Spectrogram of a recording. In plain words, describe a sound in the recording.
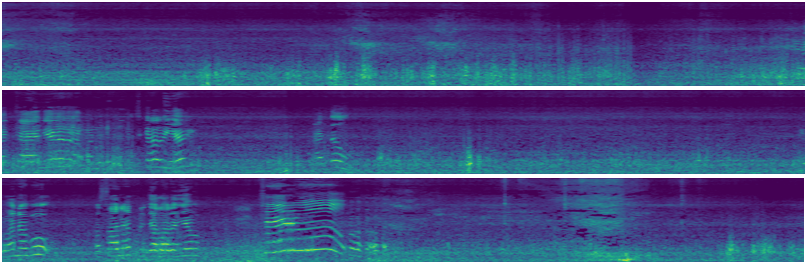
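A motorbike engine hums steadily close by.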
